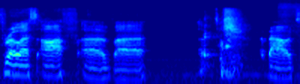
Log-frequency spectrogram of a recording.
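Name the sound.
sneeze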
